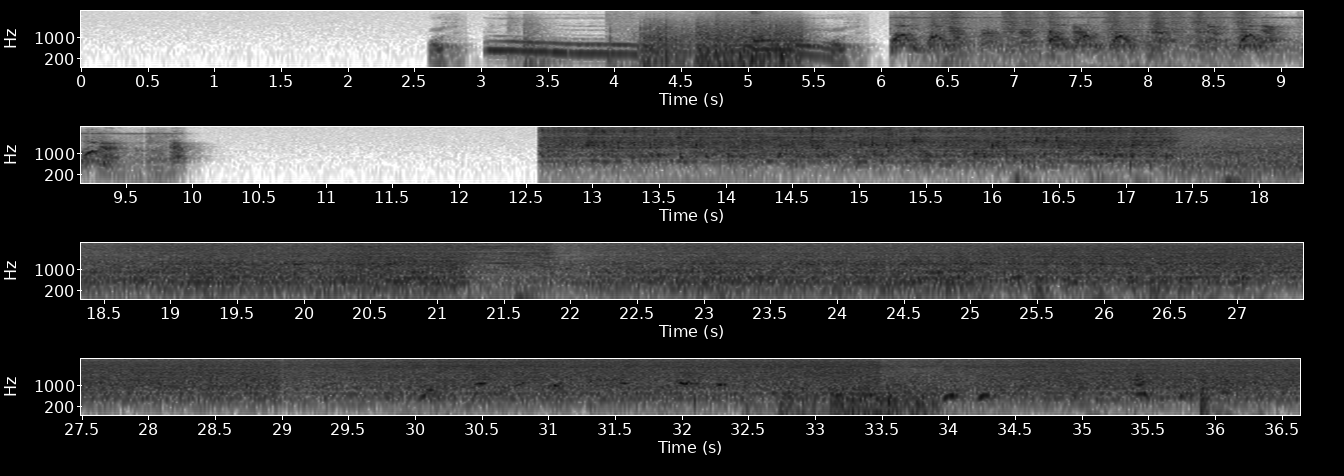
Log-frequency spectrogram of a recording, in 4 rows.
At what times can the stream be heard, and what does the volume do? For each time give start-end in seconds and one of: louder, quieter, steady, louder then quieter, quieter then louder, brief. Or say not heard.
12.6-36.5 steady.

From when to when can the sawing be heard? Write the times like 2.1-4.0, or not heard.
6.2-8.8, 20.3-21.9, 24.8-27.2.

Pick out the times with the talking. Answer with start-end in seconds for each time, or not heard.
not heard.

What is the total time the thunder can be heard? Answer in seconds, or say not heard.
3 s.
